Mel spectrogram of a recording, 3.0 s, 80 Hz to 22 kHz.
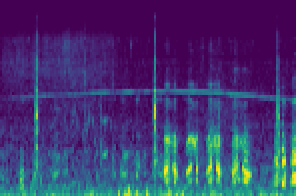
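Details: Kholmogory geese kept on a farm, recorded 10 August 2017, giving short nasal honks in a quick burst of five or six notes in the second half, over low rumbling background noise and a thin steady whine.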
